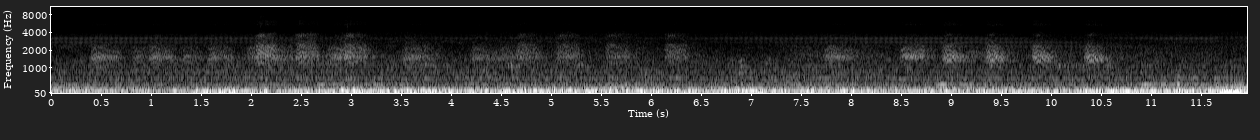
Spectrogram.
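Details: An eagle at its nest on Hornby Island, October 16 around midday, gives a long run of thin, repeated piping notes in quick clusters. A heavy, constant wind-like rumble sounds underneath throughout.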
